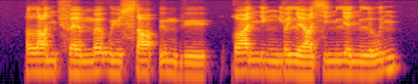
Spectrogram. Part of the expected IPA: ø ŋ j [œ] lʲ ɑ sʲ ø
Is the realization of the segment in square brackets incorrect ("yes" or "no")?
yes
